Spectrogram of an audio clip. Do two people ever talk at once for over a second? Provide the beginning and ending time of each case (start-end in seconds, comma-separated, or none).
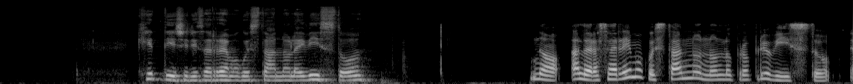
none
